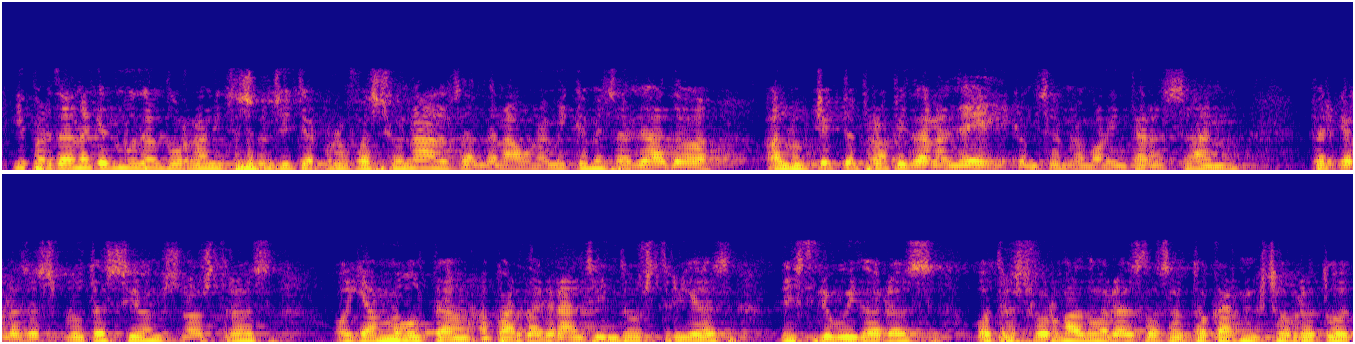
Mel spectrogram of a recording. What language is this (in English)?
Catalan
